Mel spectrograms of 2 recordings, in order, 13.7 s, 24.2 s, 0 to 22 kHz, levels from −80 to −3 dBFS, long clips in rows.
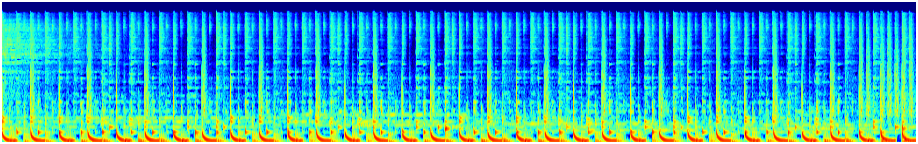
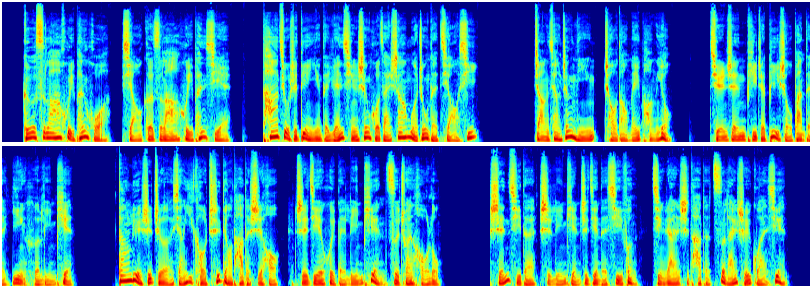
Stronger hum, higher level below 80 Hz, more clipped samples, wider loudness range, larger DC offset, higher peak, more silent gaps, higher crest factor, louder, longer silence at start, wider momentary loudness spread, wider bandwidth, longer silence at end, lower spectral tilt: neither; about the same, -22 dBFS vs -22 dBFS; neither; second, 0 LU vs 3 LU; neither; about the same, 0 dBFS vs 0 dBFS; second, none vs 7.75-7.97 s; about the same, 18 dB vs 14 dB; second, -19 LUFS vs -14 LUFS; second, 0 s vs 0.35 s; second, 1 LU vs 7 LU; second, 17 kHz vs over 20 kHz; second, 0 s vs 0.35 s; about the same, -5.5 dB/octave vs -4.5 dB/octave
